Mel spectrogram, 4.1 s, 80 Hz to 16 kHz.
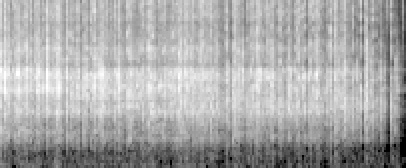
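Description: Steel marbles rattling and clicking rapidly as a handful of them runs down through the plastic cubes of a Q-Ba-Maze 2.0 marble run, a dense stream of many small clicks that thins out and stops just before the end.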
